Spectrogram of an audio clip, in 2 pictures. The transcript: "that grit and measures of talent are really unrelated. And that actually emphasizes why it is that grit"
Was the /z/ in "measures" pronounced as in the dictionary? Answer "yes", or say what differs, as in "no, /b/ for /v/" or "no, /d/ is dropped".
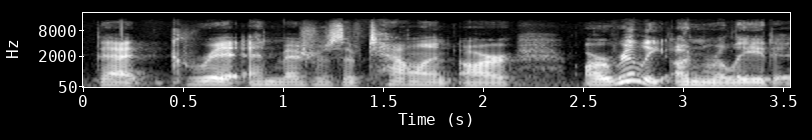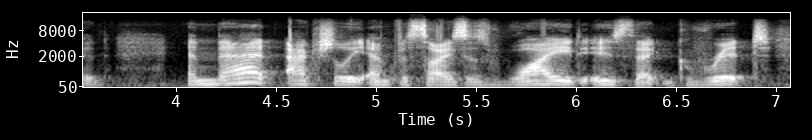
yes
